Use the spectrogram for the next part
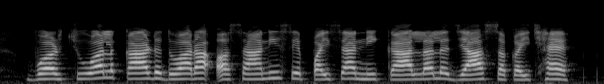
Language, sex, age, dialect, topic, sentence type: Magahi, female, 25-30, Western, banking, statement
